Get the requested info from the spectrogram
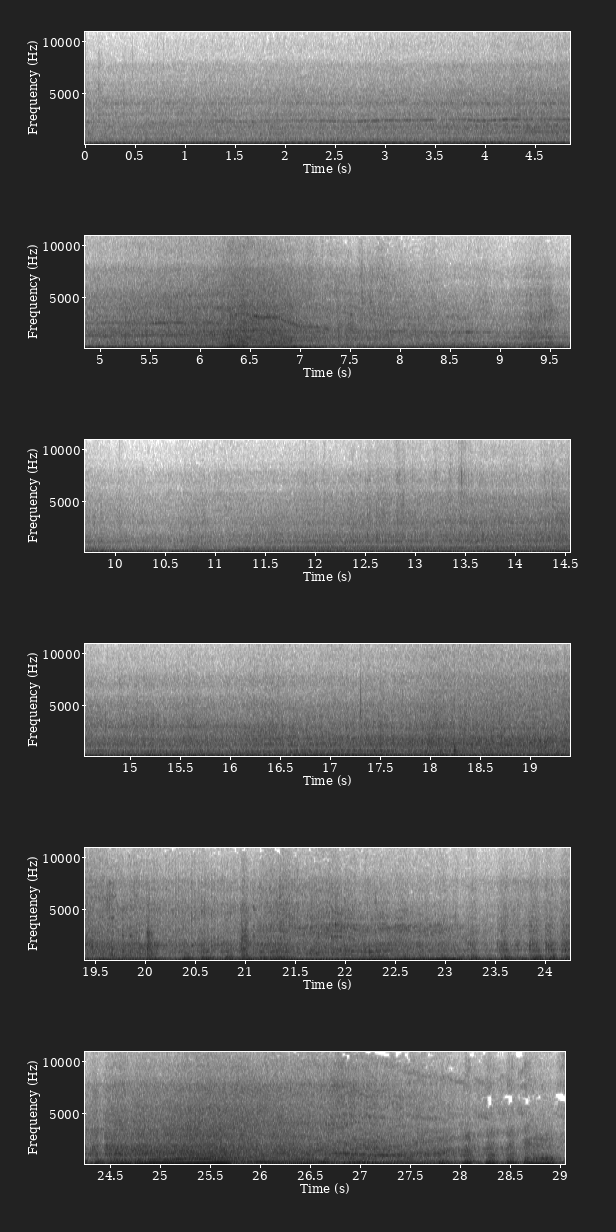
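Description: Engines of several four-wheel drives running as a convoy crawls up a dirt track. The engine pitch rises and falls a few times with the throttle, and it grows louder towards the end as the lead vehicle comes closer.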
